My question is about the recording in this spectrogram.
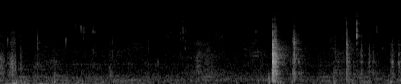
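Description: Quiet handling noises: scattered small clicks and taps as a small plastic toy figurine and plastic egg capsules are handled on a tabletop, the sharpest click about three-quarters of the way through.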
